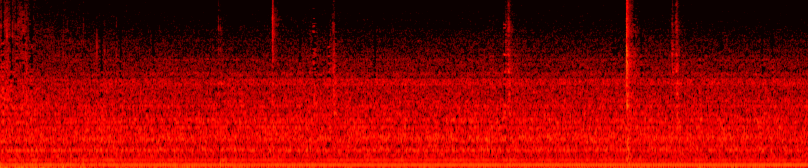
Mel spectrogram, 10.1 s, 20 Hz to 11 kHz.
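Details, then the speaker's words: Technics SL-B30 turntable running without a stylus during speed and auto-return checks: steady low hum with a soft whir, no clicks; an unidentified mechanical noise seems to come from underneath the platter. "now it sounds like the noise is coming from underneath the platter"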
